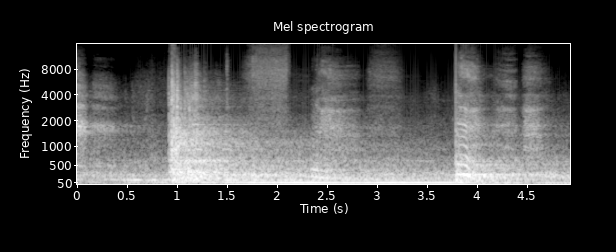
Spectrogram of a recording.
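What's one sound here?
Feet thud heavily onto a metal drum.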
